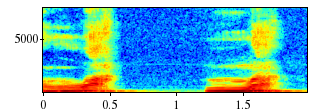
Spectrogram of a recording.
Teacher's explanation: O L é muito mais fácil de produzir do que o R. O L você simplesmente passa a língua no céu da boca e chicoteia.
